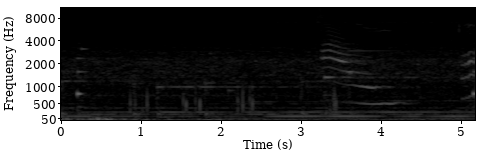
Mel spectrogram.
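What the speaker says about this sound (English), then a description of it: "Just a cat." A cat in the Genshin Impact video game lets out a meow over a quiet game backdrop of soft tones and faint clinks, with no one speaking.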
